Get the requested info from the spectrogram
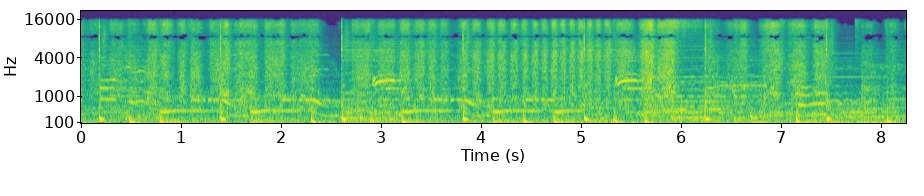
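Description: Paintbrush scrubbing back and forth over drop-cloth canvas as homemade gesso is brushed on, under background music with a steady beat.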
